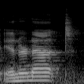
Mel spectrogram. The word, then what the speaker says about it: internet: word like International or Internet I just said one with a tn1 without we will often see that t getting dropped and it'll sound more like internet or International Santa Barbara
